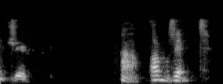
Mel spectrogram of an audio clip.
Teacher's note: First syllable, right? So this word, when used as, when it is used as a noun, it takes the stress on the first syllable.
